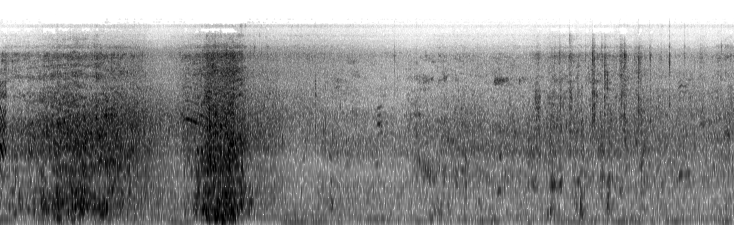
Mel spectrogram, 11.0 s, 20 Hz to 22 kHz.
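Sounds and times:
waves washing over sandy shore: 0.0s - 7.4s.

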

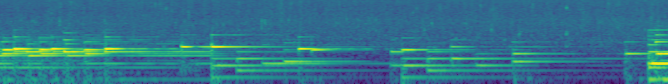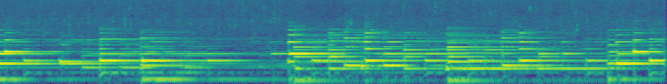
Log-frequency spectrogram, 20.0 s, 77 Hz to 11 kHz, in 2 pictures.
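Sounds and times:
gentle instrumental music: 0.0s - 20.0s
rain hissing: 0.0s - 20.0s.

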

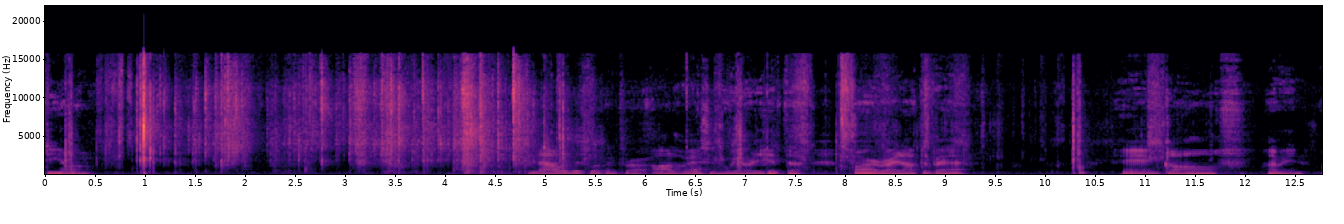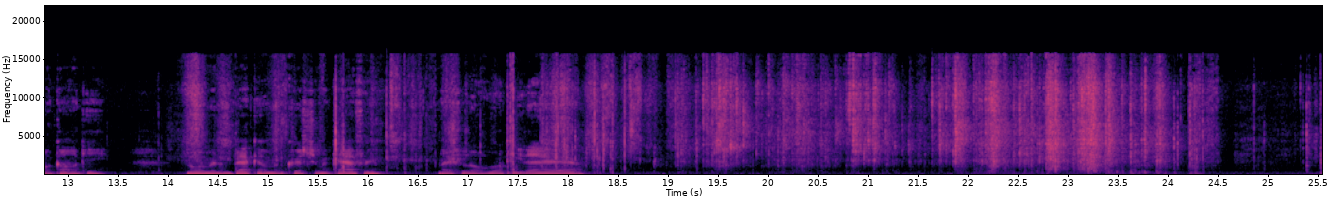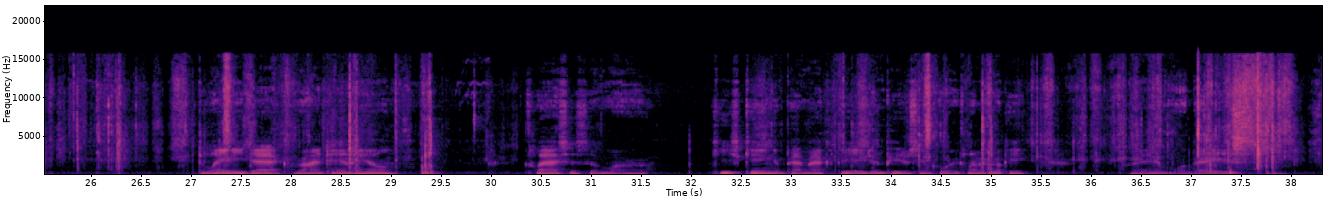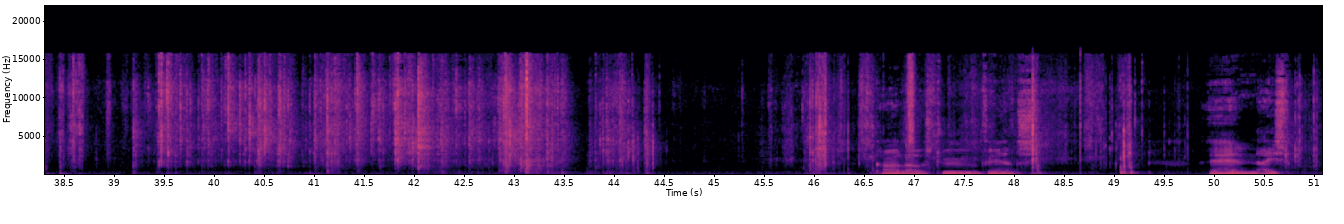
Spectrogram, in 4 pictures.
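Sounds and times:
person speaking: 0.0s - 0.6s, 4.6s - 9.4s, 10.7s - 13.4s, 14.1s - 18.4s, 27.0s - 29.4s, 30.4s - 38.0s, 46.5s - 48.4s, 49.9s - 51.0s
cards and packaging rustling: 0.0s - 11.6s, 13.9s - 30.3s, 32.4s - 51.0s.

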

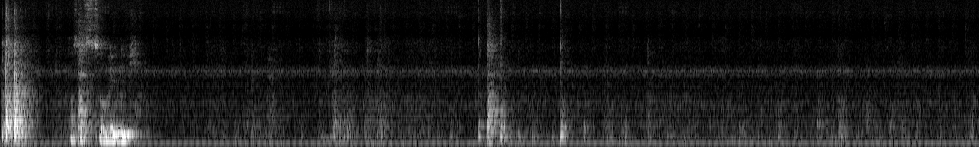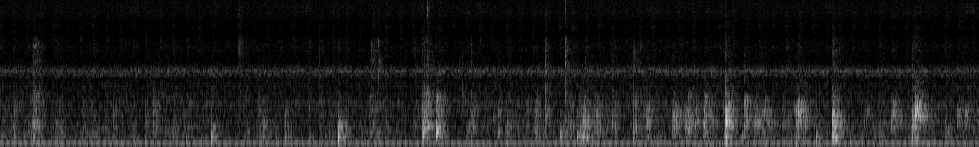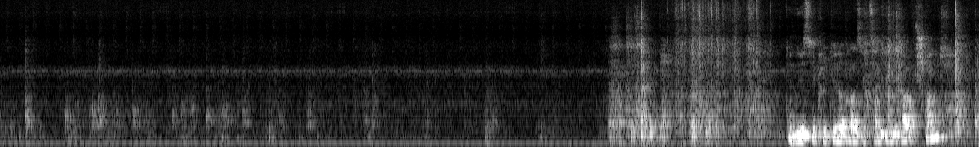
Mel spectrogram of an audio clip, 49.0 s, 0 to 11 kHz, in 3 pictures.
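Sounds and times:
plastic bag crinkling: 43.7s - 45.7s.

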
